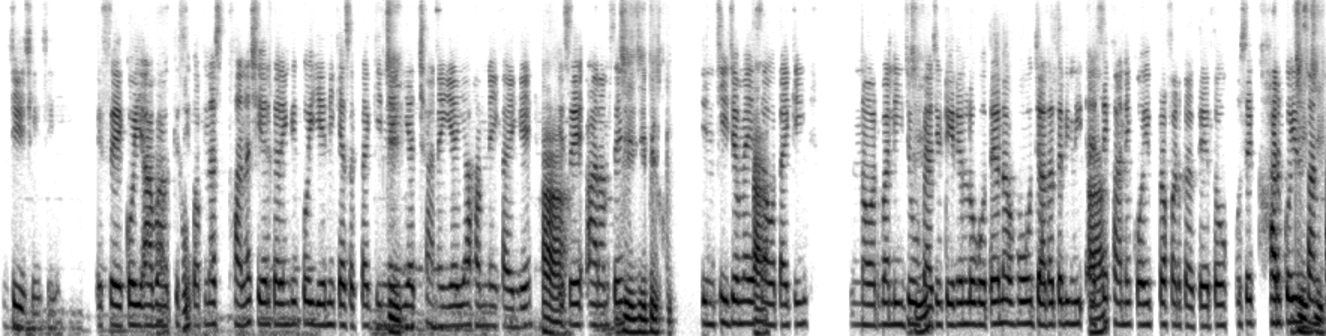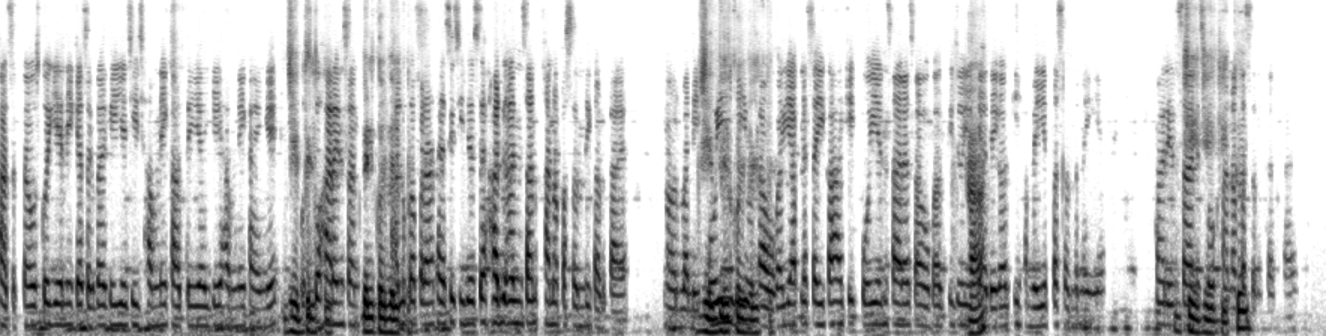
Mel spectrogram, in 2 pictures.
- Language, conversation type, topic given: Hindi, unstructured, आपको कौन सा खाना सबसे ज़्यादा पसंद है और क्यों?
- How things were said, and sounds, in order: static; other background noise; in English: "शेयर"; tapping; in English: "नॉर्मली"; in English: "वेजिटेरियन"; in English: "प्रफर"; in English: "नॉर्मली"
